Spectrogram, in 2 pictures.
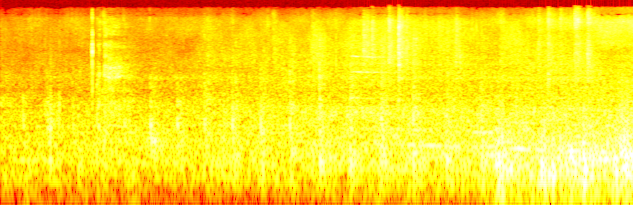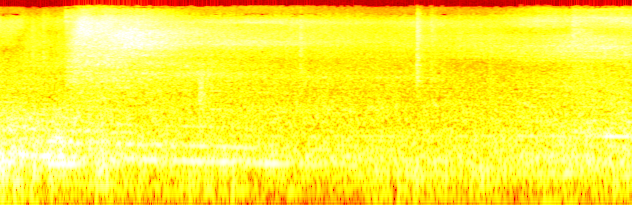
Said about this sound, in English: And I think the train's coming now. I can hear the rails whistling.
